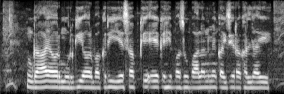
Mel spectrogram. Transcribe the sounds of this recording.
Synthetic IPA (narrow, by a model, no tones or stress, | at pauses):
ɡaːjɔːɾmʊɾɡiɔːɾbɐkɾijesɐb̚keeːkɦibɐzubaːlənmẽkɐɪseɾɐkʰəld͡ʒaːiː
